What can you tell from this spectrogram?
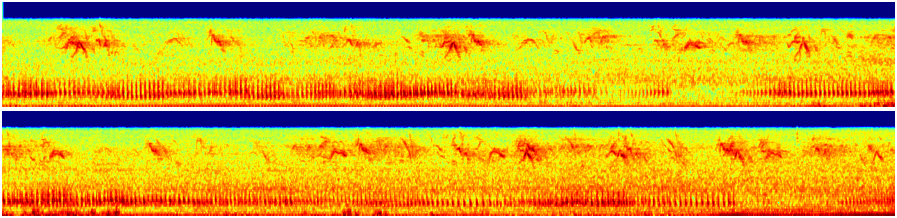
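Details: A chorus of mating frogs in a wildlife garden pond croaks together in a low, continuous, purring drone.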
